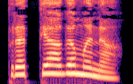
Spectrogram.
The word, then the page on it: ಪ್ರತ್ಯಾಗಮನ: Kannada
